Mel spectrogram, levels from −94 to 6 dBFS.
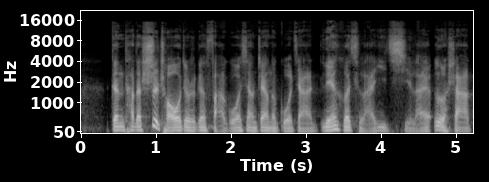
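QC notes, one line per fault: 3.82–5.24 s, call bitrate drop: the speech turns rough and watery from 3.82 s to the end and never recovers. The encoder has less data per second, so detail is coded coarsely. This fits a fall from 32 to 15 kbps.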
